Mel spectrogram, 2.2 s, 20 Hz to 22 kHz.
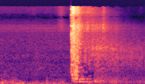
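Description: A single shot from a 37XC long-range rifle with a 38-inch Bartlein barrel: one sharp, loud report about a second in that rings out and fades over about half a second. A low rumble runs before the shot and drops away after it.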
